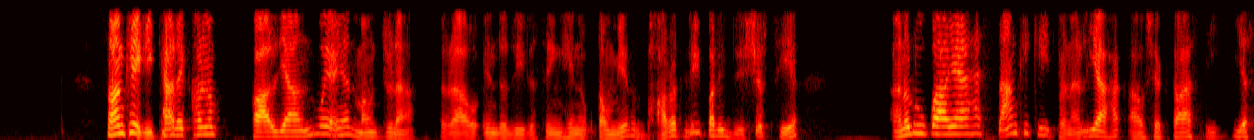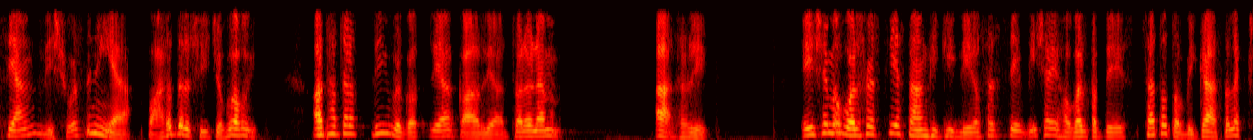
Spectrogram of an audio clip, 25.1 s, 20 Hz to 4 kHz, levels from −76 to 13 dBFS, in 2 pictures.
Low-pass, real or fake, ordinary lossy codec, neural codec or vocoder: 3.6 kHz; fake; none; codec, 16 kHz in and 24 kHz out, 0.4 kbps, LongCat-Audio-Codec, fine tuned four codebook decoder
